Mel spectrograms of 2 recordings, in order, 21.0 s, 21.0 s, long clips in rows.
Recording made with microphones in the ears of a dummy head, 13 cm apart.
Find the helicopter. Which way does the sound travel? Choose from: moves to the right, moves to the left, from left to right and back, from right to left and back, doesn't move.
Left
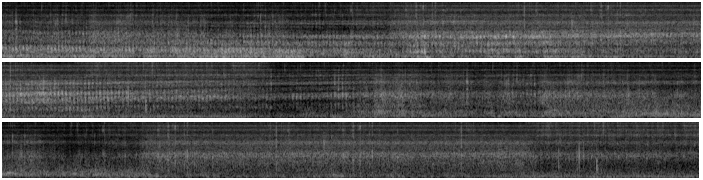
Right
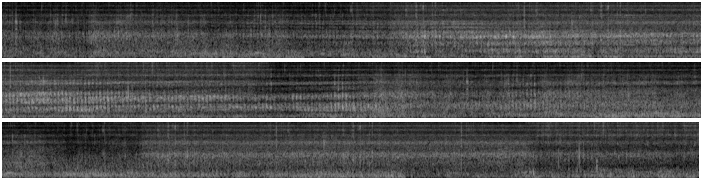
moves to the right.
